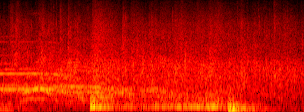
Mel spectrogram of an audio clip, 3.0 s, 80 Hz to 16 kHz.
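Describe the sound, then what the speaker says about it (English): Audience applause for a singer at a 1930s big band jazz concert at an outdoor arts festival, a steady wash of clapping throughout with brief spoken voices and a thump near the end. "stand up again, Tim, if people would like to applaud your singing"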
